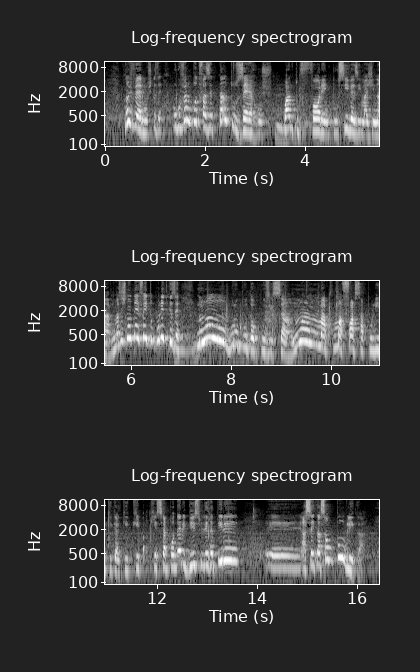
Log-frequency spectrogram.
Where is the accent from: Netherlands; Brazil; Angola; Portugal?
Angola; Sim, eu sou angolano.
